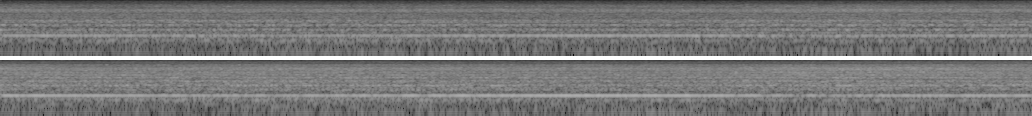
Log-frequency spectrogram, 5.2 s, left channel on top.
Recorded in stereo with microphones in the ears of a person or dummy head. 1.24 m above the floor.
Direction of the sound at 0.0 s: 60° right (ahead or behind).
